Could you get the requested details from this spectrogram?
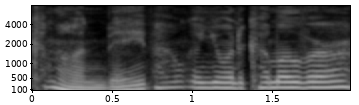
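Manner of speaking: raspy, high, smooth and sweet radio-host voice. Describing a confident guy, imitating his pickup line in a raspy NPR talk-show voice. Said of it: "like that raspy voice, like that NPR talk show voice".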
